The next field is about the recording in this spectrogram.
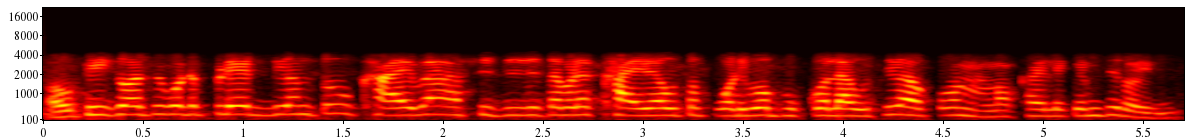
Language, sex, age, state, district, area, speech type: Odia, female, 45-60, Odisha, Sundergarh, rural, conversation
